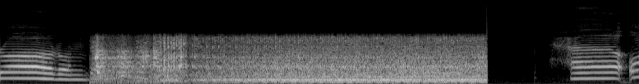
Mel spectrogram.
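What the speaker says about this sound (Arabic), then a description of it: "جرار." A tractor engine in a children's alphabet cartoon about transport vehicles starts and rumbles steadily at idle for about four seconds, loud and close, between spoken words.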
